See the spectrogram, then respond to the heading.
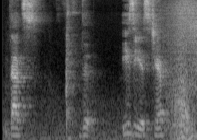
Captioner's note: air whooshing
